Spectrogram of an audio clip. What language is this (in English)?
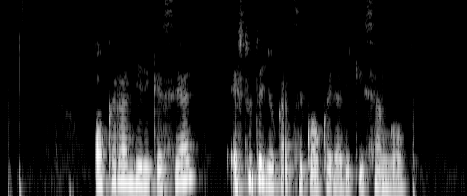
Basque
